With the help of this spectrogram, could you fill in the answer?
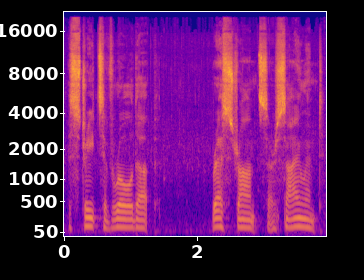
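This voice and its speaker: An actor playing a haunted man who confides a dark secret in a halting, deliberate horror monologue, with repeated broken phrases. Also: lowish voice, steady tone, lightly acted. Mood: brooding. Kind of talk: slow, scripted dramatic monologue for an audio horror drama. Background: music.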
